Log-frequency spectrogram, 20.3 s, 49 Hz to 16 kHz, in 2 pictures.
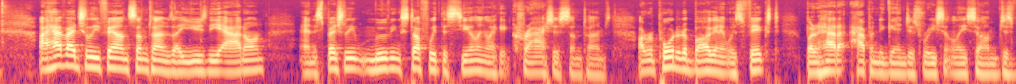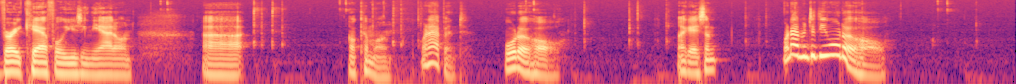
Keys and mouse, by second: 1.3 z, 1.8 z, 10.6 t, 12.6 Tab, 12.8 Tab, 13.7 Tab, 14.0 Tab, 14.3 z, 15.8 z, 16.3 t, 16.6 z, 17.5 z, 19.7 z.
